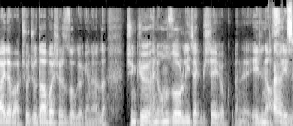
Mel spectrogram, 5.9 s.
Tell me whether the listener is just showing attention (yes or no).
yes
